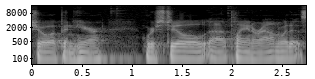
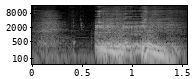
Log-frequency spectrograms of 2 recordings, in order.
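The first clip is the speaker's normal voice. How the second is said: throat clearing; 11 semitones higher than usual. Real, not acted. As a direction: clear a hoarse throat hard. Clears throat between sentences.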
